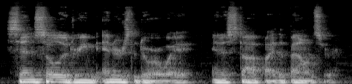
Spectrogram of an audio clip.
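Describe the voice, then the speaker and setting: A male narrator reads scene directions in a very low, dark voice. The sound is roomy and echoing, with music faintly underneath his scripted narration. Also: normal speed. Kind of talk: scripted screenplay-style narration.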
